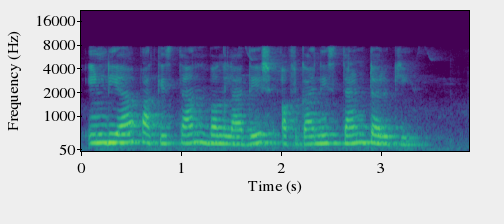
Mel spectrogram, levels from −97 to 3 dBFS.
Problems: background sounds at intervals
